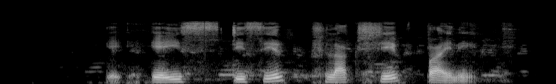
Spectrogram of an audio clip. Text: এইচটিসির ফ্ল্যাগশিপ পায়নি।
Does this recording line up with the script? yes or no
yes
